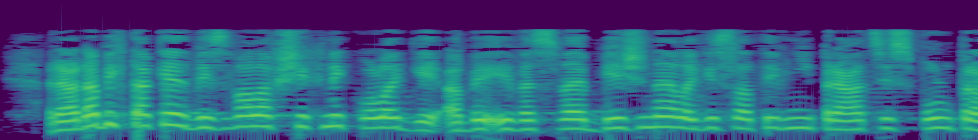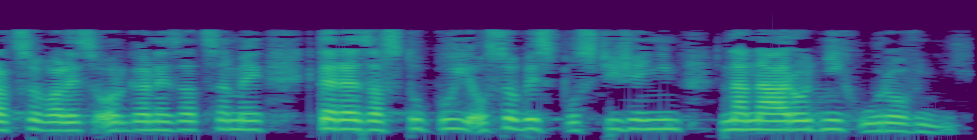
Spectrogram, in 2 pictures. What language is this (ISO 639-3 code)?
ces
